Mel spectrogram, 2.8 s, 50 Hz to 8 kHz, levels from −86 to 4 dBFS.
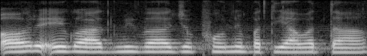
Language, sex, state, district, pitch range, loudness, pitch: Bhojpuri, female, Uttar Pradesh, Deoria, 205-215 Hz, -15 LUFS, 210 Hz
